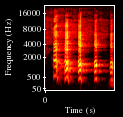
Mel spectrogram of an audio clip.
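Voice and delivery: high, loud burst of laughter; bright peal of amused laughter; real laugh. Real, not acted. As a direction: laugh out loud at your own remark. Laughs after joking "Not really.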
